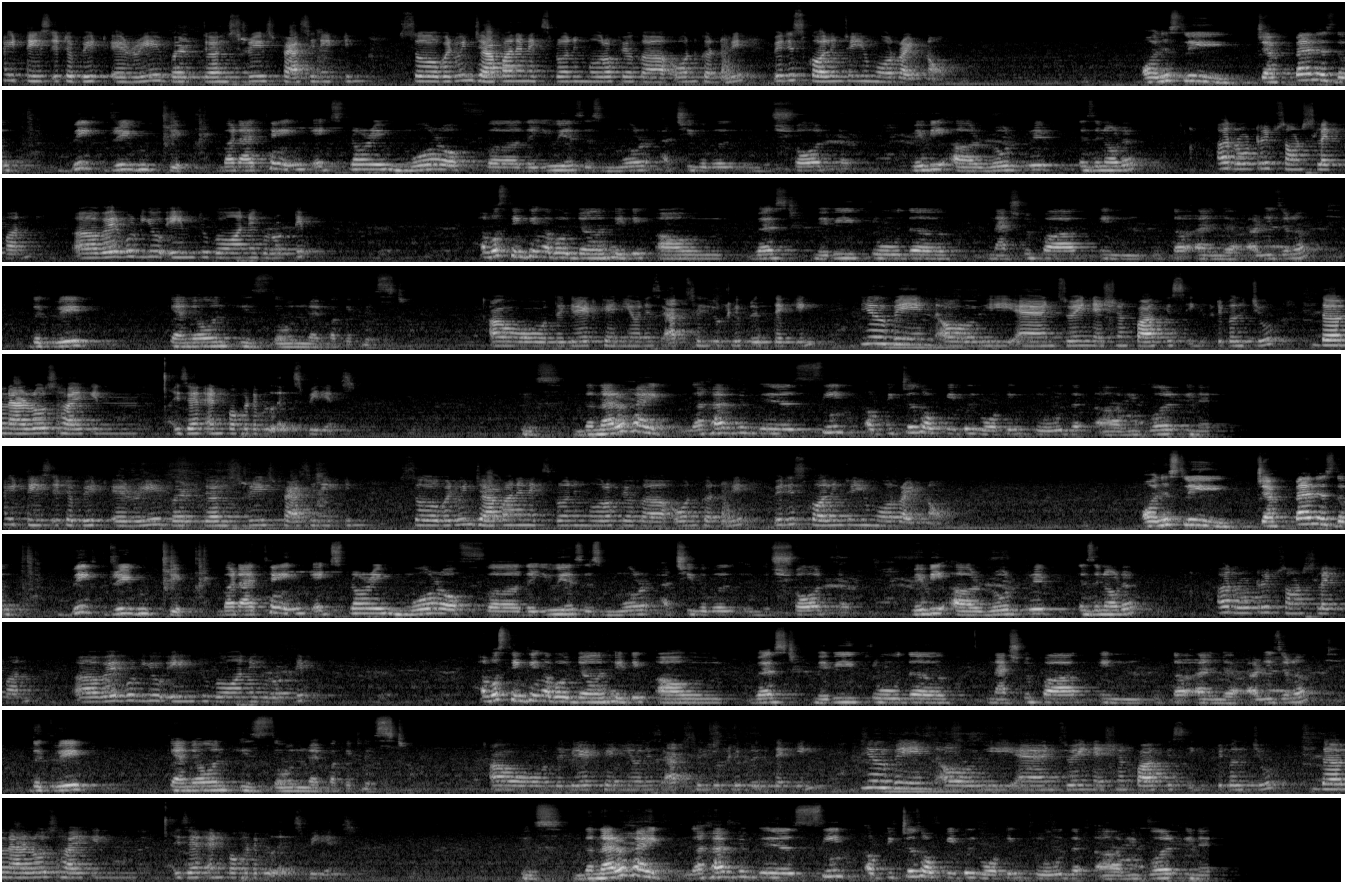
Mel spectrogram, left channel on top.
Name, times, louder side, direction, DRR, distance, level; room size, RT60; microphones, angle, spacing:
voice 1, 0.0-3.6 4.1-7.4 7.7-9.4 25.6-27.0 27.6-29.9 45.2-48.4 48.9-52.3 52.6-53.0 53.5-55.1 55.4-57.0, left 2 dB, 50° left, 4 dB, 1.2 m, -27 dB
voice 2, 11.4-12.3 12.6-13.5 14.1-15.2 15.7-18.0 18.3-20.7 21.2-21.9 22.5-23.9 24.2-24.8 31.6-34.0 34.4-34.7 35.0-36.3 36.7-38.2 38.6-39.9 40.6-41.1 42.0-43.5 43.9-44.0 58.9-59.1 59.4-61.7 61.9-65.8, right 3 dB, 30° right, 10 dB, 0.4 m, -25 dB
12.5 x 7.7 x 2.9 m, 0.82 s
head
